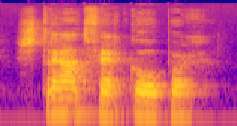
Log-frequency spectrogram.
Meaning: a street vendor (outdoor vendor)
- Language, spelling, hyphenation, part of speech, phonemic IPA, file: Dutch, straatverkoper, straat‧ver‧ko‧per, noun, /ˈstraːt.fərˌkoː.pər/, Nl-straatverkoper.ogg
